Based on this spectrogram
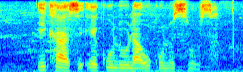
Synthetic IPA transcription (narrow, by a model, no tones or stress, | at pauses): ikʰasiʔek̬ʼululaukʼulusuːsḁ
